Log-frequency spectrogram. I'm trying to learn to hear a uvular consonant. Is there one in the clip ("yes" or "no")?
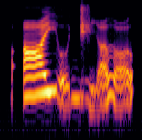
no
